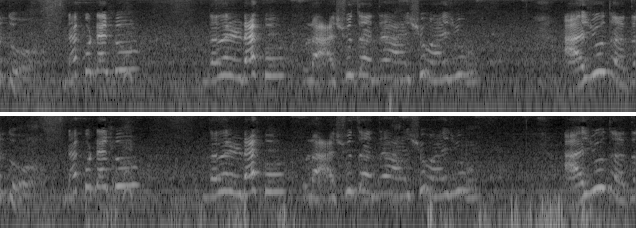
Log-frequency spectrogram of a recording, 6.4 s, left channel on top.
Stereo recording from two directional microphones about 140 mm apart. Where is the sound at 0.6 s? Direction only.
75° right (ahead or behind).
